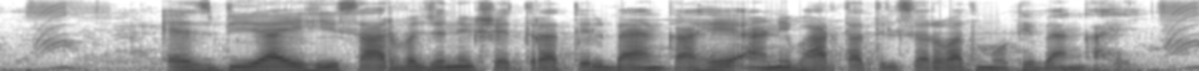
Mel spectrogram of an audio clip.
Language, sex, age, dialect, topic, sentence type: Marathi, male, 18-24, Northern Konkan, banking, statement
